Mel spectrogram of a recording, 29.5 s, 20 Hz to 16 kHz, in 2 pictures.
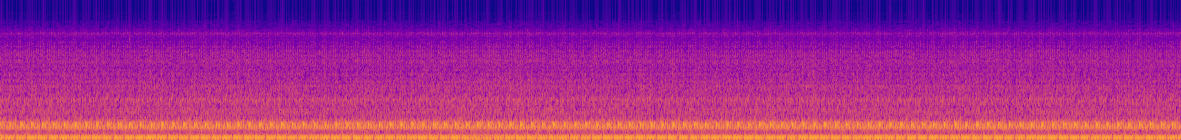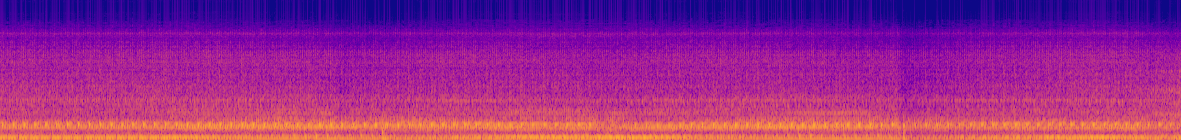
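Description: Diesel engine of a 1980 Massey Ferguson 230 tractor idling steadily. Its note shifts slightly a little past halfway, with a brief dip a few seconds before the end.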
